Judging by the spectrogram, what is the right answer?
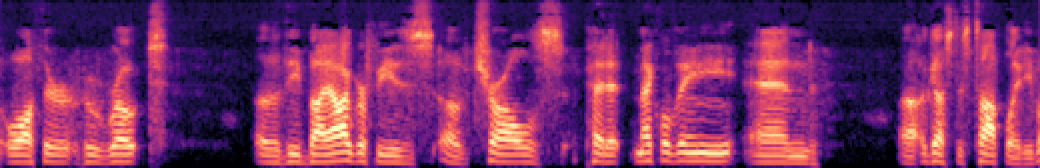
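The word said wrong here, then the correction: McIlvaine: By the way, is it McIlvaney or McIlvain? – McIlvain, I believe. – Okay, well, I've been mispronouncing it then.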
